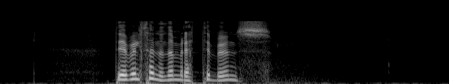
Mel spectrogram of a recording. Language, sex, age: Norwegian, female, 42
